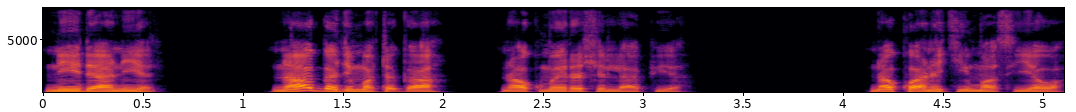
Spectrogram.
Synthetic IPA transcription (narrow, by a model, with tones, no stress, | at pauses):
niː˦daː˦nɪ˦jɐ˨l | na˦ɡɐ˨d͡ʒi˦mɐ˦tɐ˦kʼaː˦ | na˦kʷʊ˦ma˦ji˦ɽɐ˦ʃɪ˨nlaː˦ɸɪ˦jaː˨ | na˦kʷaː˨nɐ˨kʲiː˦maː˨suː˦jɐ˦waː˨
